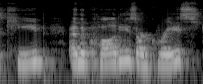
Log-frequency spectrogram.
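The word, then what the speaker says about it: Kib: The pronunciation of this card is Keeb, and the qualities are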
